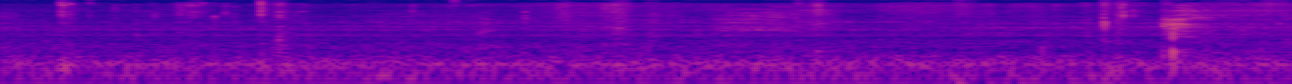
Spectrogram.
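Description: A vehicle engine idling steadily, with a few faint clicks and one sharper knock near the end.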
